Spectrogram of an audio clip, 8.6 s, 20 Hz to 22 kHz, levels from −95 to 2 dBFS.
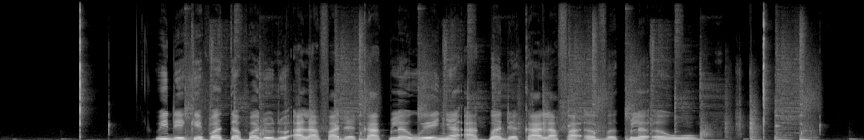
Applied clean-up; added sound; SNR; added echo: none; Drum kit; 11 dB; none.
